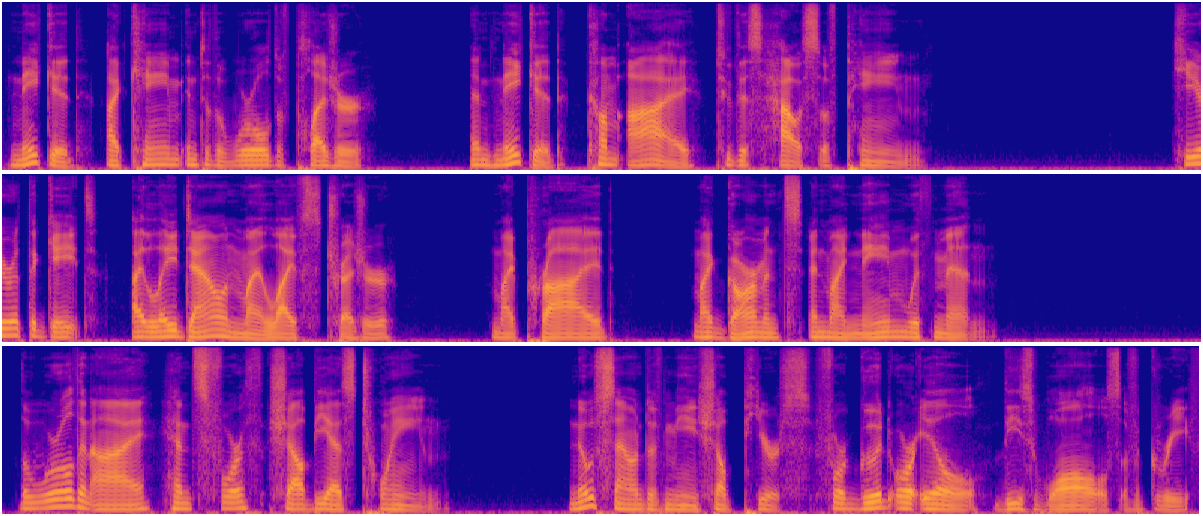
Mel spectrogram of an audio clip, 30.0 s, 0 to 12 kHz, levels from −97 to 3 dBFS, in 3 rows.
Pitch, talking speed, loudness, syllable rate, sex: 100 Hz, 120 wpm, -22 LUFS, 3.5 syllables/s, male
